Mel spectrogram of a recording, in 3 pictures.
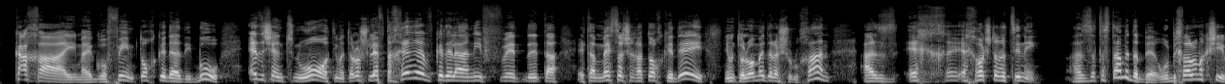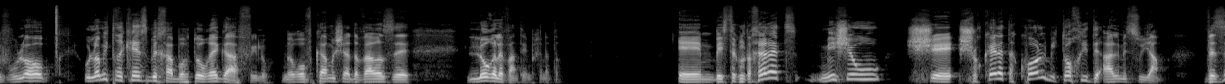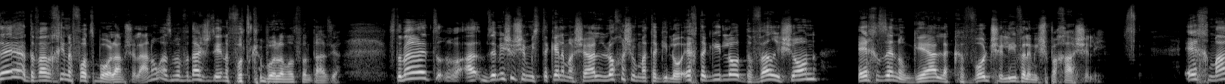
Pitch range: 150-240 Hz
